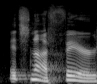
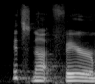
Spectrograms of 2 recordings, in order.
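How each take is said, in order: First: A bit louder, stressed not; jealous sheep complaining out loud; said loudly. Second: Sulky mild moan; jealous sheep moaning to the flock. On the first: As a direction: say it loudly so all hear. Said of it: "said Curly loudly". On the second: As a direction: whine it a little. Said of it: "moaned Curly". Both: Acted.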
